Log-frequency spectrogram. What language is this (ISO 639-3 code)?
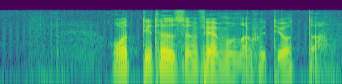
swe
